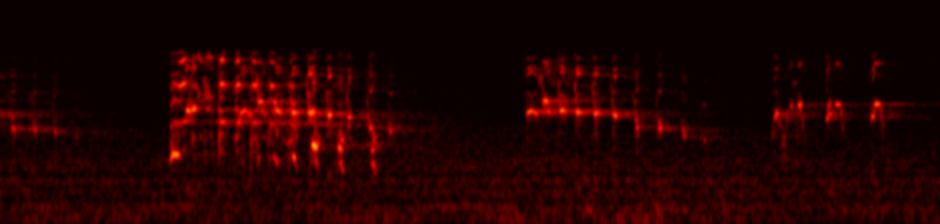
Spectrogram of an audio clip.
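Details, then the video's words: Nest-territory Bald eagle on Hornby Island, picked up by a fixed camera: a loud run of fast, piercing chirped notes, then two shorter bouts of high chittering, over a constant low background rumble. "eagle to ulb bst and calls from gregg's"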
